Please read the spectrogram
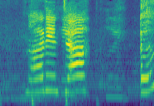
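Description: A young girl's voice making two short, high-pitched, sing-song vocal sounds, the first about half a second in and the second about a second in.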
